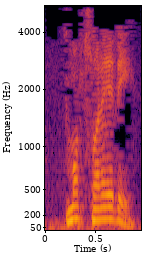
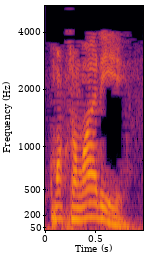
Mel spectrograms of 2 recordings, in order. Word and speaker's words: Motsoaledi: You got to say the swan away. Try again. Arun who? – Arun Motsoaledi. – Motsoaledi.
